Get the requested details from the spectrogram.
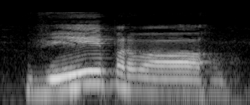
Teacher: ਵੇਪਰ ਰਾਰੇ ਤੋਂ ਨ ਤੋੜਨਾ ਹੈ ਵਵੇ ਤੋਂ ਡੈਸ਼ ਦੇ ਕੇ ਲਮਕਾ ਕੇ ਉਚਾਰਨ ਕਰਨਾ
